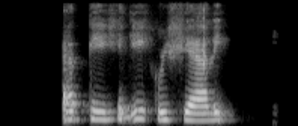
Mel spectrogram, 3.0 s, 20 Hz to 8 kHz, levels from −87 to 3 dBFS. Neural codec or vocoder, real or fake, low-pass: codec, 24 kHz, 0.9 kbps, WavTokenizer, medium music audio release; fake; 7.2 kHz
